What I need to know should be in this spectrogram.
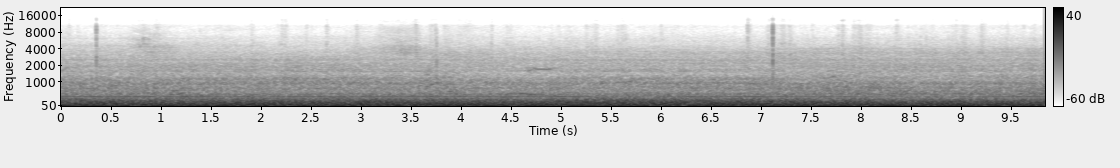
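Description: Jet engines roar steadily with a deep rumble.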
